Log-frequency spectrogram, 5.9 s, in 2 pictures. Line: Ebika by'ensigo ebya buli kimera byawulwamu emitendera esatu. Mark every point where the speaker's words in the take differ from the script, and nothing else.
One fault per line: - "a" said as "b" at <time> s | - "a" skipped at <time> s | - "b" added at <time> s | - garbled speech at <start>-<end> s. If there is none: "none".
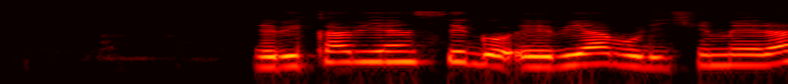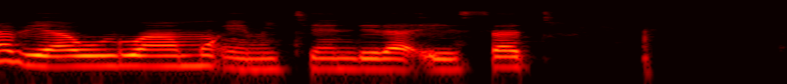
none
